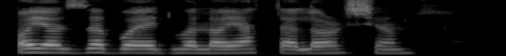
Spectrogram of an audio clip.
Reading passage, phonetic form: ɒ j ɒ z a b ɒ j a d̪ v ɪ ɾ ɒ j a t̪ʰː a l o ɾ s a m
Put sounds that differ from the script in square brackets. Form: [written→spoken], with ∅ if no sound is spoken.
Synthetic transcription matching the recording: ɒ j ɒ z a b ɒ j a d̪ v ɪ [ɾ→l] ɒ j a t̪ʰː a l [o→ɒ] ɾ [s→ʃ] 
